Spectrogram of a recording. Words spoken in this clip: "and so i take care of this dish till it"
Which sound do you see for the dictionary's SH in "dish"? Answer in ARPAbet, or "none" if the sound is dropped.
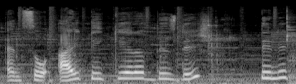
SH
